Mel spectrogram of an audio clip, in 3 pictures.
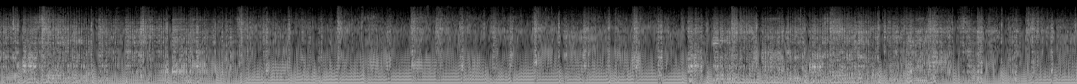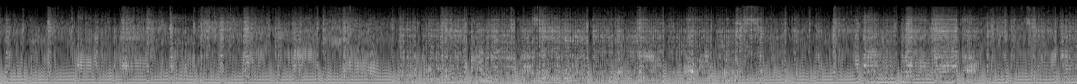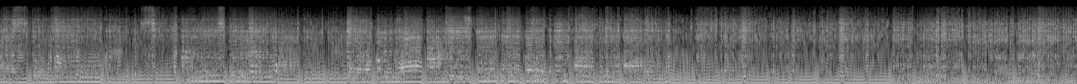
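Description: Live band playing a synth-pop song, recorded from the audience: electric guitar, synthesizer and drums over a sustained bass line that changes notes every few seconds.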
